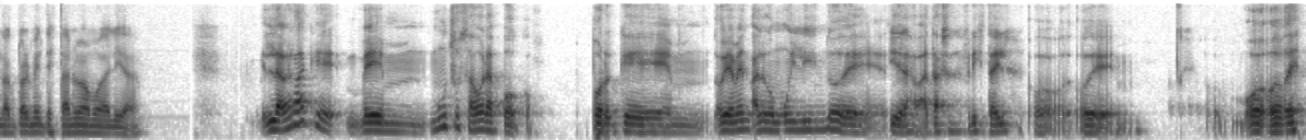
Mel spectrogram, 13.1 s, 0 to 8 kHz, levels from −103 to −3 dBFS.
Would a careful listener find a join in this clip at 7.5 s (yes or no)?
yes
